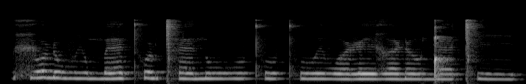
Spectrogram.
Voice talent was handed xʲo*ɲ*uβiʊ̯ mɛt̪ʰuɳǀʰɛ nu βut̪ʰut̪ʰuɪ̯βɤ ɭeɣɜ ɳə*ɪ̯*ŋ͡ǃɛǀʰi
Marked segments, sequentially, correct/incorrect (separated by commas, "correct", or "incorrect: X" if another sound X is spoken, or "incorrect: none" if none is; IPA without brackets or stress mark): incorrect: ɳ, incorrect: ʊ̯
